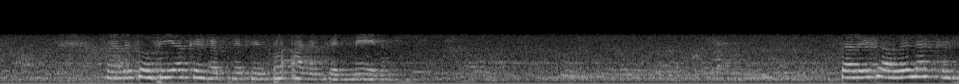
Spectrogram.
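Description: A young girl speaks through a microphone and loudspeaker in an echoing hall.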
